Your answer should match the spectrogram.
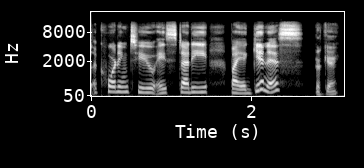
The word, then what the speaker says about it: Aguinis: to a study by Aguinis, Okay. pronounced like the beer, Like the beer?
